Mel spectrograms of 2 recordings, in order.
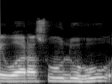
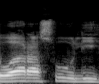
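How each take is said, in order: First: The vowel after the l is u. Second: The vowel after the l is i. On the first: The meaning of the verse stays correct. The speaker calls it right. "it's good" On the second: God is declared free of the Messenger. The speaker calls it wrong. "then it's a musibah / If you put kasra on the lam"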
